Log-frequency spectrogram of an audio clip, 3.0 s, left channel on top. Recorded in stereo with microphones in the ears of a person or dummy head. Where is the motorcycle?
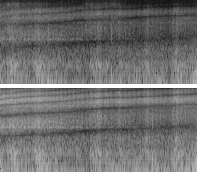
80° right; by 3.0 s 85° right.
